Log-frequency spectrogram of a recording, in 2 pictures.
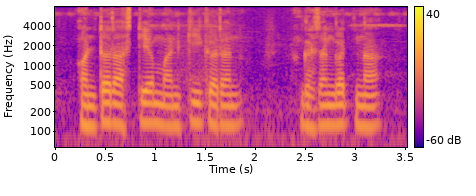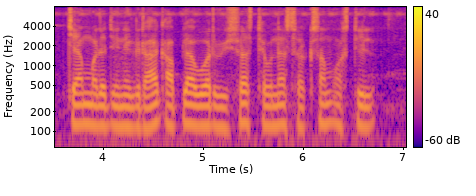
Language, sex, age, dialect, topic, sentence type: Marathi, male, 18-24, Standard Marathi, banking, statement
